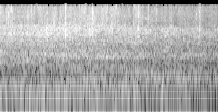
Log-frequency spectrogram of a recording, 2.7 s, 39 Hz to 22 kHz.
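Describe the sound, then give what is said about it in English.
Steady rain falls outdoors around 7 p.m. on a stormy day in Austin and New Braunfels, a dense, even hiss of drops with faint pattering on surfaces, continuous and moderately loud throughout with no voices. “So about to make my way in, but it's raining, so I'm going to shut the recorder off for just a brief moment.”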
